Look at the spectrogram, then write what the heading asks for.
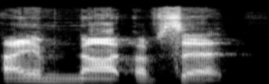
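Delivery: half shout. Voicing Lazira insisting to Eris in a scene: shouting in character. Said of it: "kind of shouts".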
